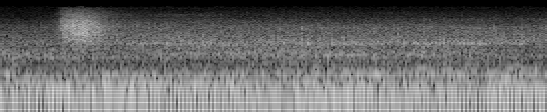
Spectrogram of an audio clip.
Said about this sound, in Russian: Так как мы находимся на Селигере, то мимо нас могут проезжать машины и даже летать самолеты.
